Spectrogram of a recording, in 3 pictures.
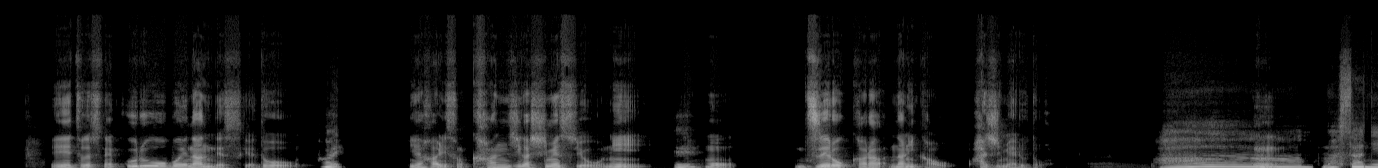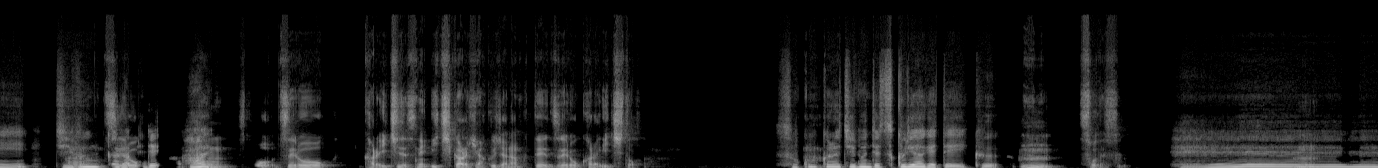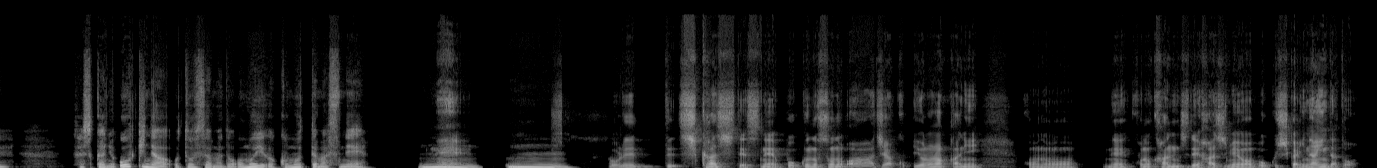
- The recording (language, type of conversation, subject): Japanese, podcast, 名前や苗字にまつわる話を教えてくれますか？
- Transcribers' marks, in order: unintelligible speech; other background noise; drawn out: "へえ"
